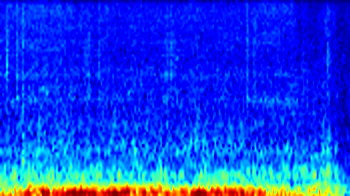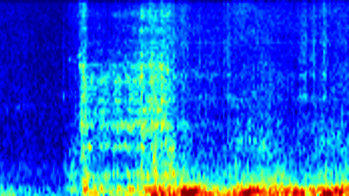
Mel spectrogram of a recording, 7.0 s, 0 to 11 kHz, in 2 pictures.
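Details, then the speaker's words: 1956 Buick 322 Nailhead V8 barn find, first start with fuel pump plugged in. Low, soft, even rumble with a steady beat and no knocks or ticks; carburetor may not be fully happy, but it idles quietly and smoothly. "It's so quiet. I don't even know if you guys can hear the thing running. Wow. I don't think the carburetor's too happy, but it is idling. Sounds good."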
